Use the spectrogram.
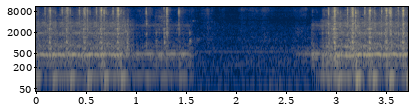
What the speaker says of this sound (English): we're just going to, once again, start a few stitches, and then we just start lining the fabric up as it's going under the needle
